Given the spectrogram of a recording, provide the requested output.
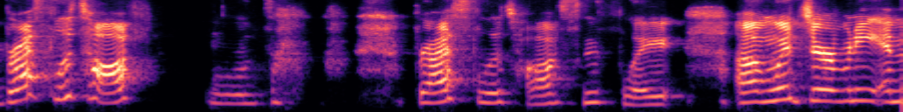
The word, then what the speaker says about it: Brest-Litovsk: So they negotiate the Treaty of Brest-Litovsk. I didn't say it right. Brest-Litovsk.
